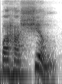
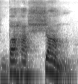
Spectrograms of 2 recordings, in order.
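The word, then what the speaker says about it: HaShem: to somebody else it's it's sham not shim it's not bahashim it's bahasham and that's just we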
